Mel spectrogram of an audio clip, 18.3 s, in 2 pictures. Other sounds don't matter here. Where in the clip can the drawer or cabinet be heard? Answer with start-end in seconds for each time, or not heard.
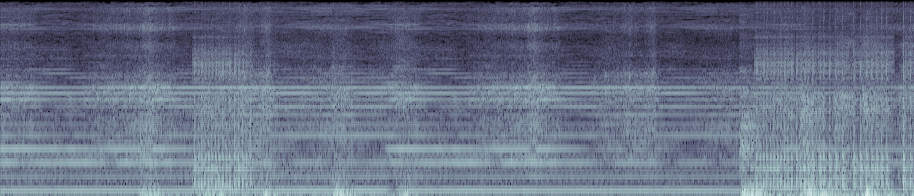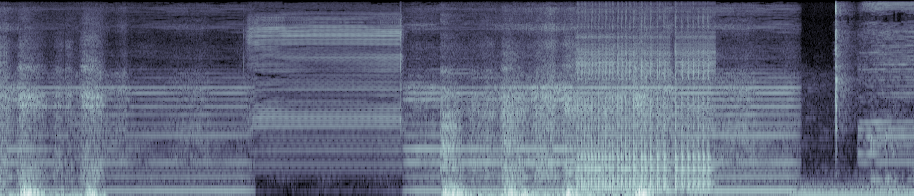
1.9-2.6, 7.5-9.2, 14.8-16.4.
